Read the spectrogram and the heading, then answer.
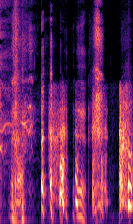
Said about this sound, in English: oh, excuse me. I'm kind of getting over a cold, so apologies if I'm coughing at all.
